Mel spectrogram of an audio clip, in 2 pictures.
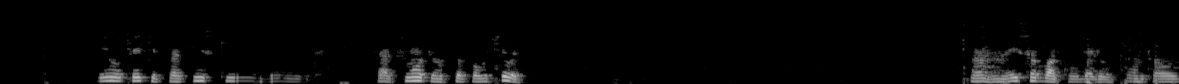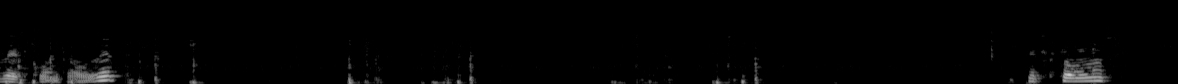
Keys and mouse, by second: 0.4 click, 2.4 Delete, 4.9-9.6 drag, 11.4 ctrl+z, 12.0 ctrl+z, 13.1 ctrl+z, 15.4 ctrl+z, 16.4 ctrl+z, 18.3 ctrl+z, 19.3 ctrl+z, 22.7-23.5 drag.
